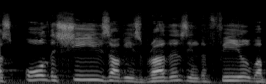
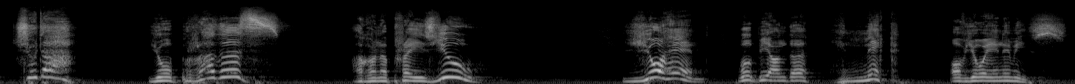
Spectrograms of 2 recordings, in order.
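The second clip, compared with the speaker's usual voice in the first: loud, slow prophetic blessing; proclaiming prophecy; 5 dB louder than usual. Acted. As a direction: pronounce it like a patriarch's blessing.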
